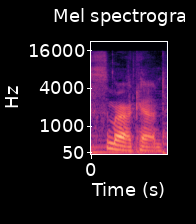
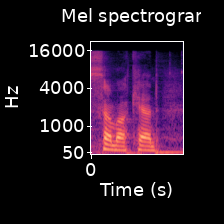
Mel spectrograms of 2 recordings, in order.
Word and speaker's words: Samarkand: Armani, get into Samarkand. I think I'm adding a syllable to that, and it's Samarkand.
